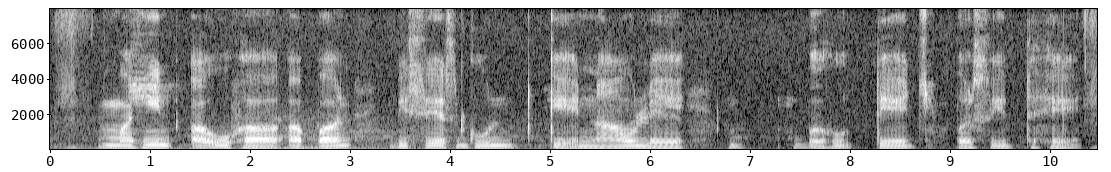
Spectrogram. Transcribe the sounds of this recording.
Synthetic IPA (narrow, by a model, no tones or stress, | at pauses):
məɦinəuhaəpənʋɪseːsɡʊnkḛnaːwle | bəɦut̪ | eːd͡ʒpəɾsɪd̪ʱhɛː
